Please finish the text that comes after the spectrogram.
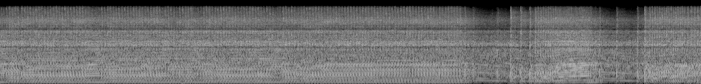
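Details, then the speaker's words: Jiffy 30 2-stroke 3HP ice auger after carburetor work, J19LM plug instead of J17LM: high steady buzz at high revs, brief dip and recovery as mixture is turned out from lean; runs clean and strong. "i can set it to the point where it's absolutely whining high rpm but it's just sounding lean and then i turn it out a little bit and it looks good"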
